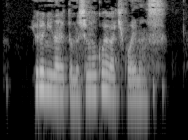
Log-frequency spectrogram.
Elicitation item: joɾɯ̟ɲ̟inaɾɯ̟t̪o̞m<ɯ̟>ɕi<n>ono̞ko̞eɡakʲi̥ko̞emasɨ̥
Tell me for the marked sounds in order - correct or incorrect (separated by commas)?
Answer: correct, incorrect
